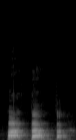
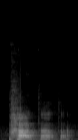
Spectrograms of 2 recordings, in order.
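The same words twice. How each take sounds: First: The p has no puff of air. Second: The p has a strong puff of air. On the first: The speaker calls it right. "try to minimize the aspiration" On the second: The speaker calls it wrong. "not patata"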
